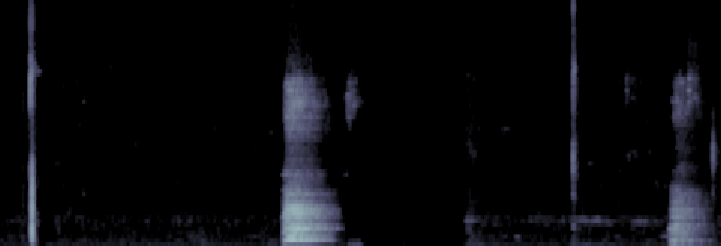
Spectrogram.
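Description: Large dogs barking, a single sharp sound followed by two short bursts of several barks each, separated by long stretches of near silence, fairly clear and unaccompanied by talk.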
